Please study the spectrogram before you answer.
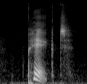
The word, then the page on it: picked: American English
